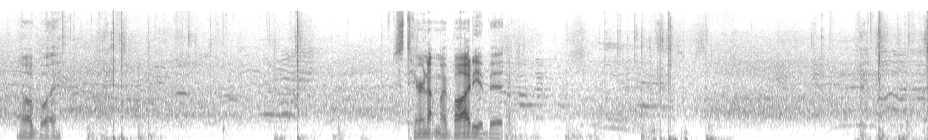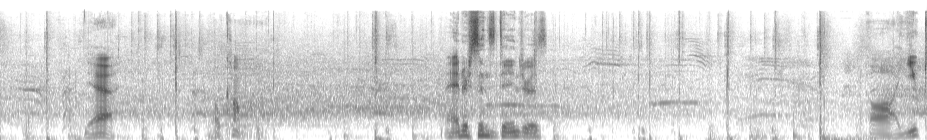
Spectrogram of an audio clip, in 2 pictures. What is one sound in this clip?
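A crowd murmurs and cheers in the background.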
